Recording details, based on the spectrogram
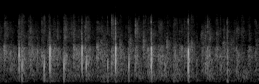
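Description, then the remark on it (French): A crowd claps steadily, with dense overlapping hand claps forming a continuous patter and a few sharper, louder claps standing out at roughly regular intervals. No one speaks. “Applaudissements.”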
